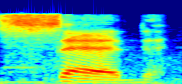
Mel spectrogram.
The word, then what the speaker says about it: said: let's take a look at said. So here you had said said using a long A, say. Okay. This is Yeah. a short E sound.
